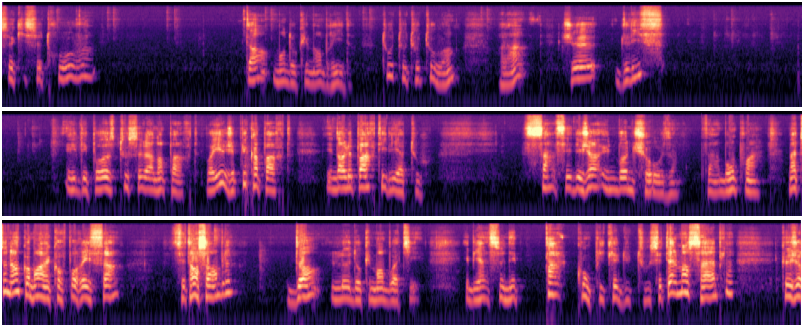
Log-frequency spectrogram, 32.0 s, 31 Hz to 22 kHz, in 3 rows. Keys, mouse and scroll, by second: 2.6 shift+click, 7.7-11.3 drag, 12.9 click, 14.6 click, 16.1 click.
